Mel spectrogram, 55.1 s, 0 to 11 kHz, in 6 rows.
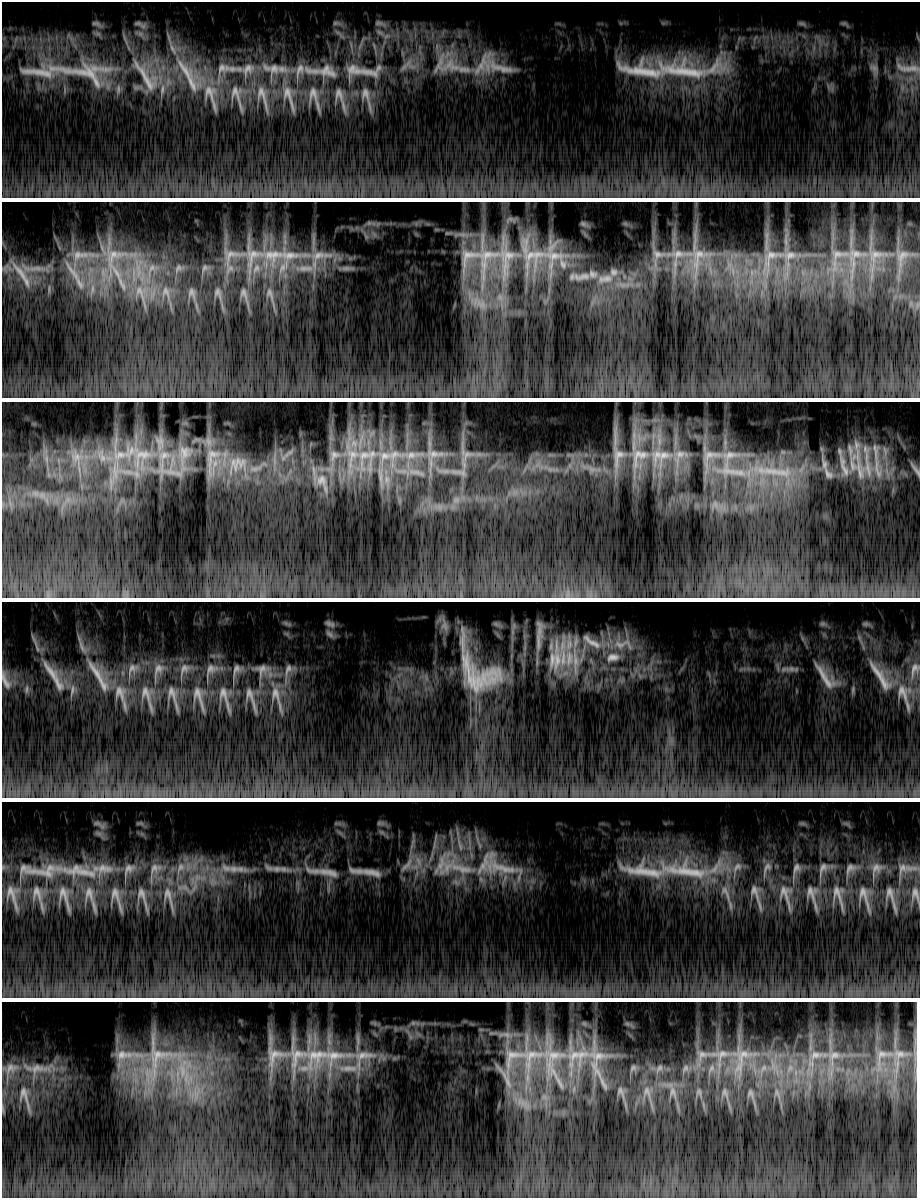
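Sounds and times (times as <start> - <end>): songbirds chirping and trilling: 0.0 - 55.0.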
